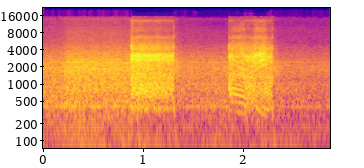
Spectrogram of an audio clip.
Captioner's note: signal distortion sound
